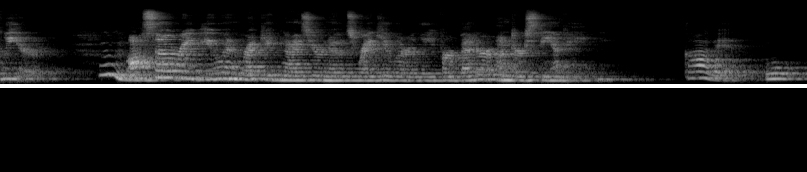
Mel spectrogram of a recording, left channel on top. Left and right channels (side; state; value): right; silent; digital silence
